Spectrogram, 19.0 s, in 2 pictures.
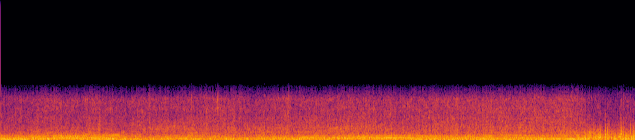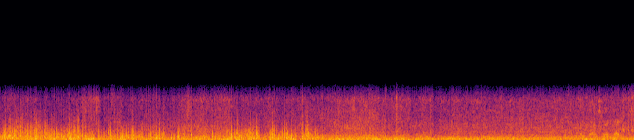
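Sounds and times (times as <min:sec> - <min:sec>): car engine running: 0:00.0 - 0:19.0
road noise: 0:00.0 - 0:19.0
wind rushing: 0:03.4 - 0:17.0.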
